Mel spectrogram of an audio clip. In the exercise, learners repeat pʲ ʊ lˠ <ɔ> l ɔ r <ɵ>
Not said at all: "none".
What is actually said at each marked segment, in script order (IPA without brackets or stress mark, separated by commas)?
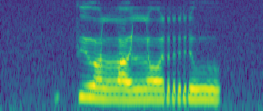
ə, ʊ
